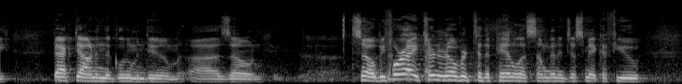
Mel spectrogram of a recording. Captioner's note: laughter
